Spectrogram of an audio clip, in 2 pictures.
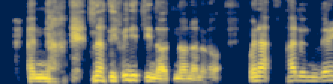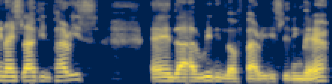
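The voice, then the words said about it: French accent. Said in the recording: “you were born in France, we can tell by your accent.”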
